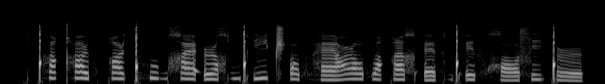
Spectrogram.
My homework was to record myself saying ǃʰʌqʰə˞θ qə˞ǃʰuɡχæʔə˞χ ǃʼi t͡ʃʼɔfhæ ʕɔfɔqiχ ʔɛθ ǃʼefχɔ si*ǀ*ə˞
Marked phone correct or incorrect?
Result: incorrect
